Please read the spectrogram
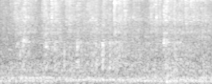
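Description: Steady low background hum of a large store, with faint rustle and ticks of the phone being carried close against clothing.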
